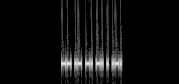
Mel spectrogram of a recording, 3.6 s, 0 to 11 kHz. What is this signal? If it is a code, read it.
Morse code, heard as a keyed tone, about 42 wpm, 700 Hz. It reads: MANNER
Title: Six Letter Words - 45wpm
